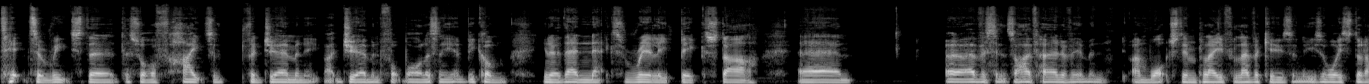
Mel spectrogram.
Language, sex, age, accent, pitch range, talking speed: English, male, 20-39, British, 100-115 Hz, 190 wpm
